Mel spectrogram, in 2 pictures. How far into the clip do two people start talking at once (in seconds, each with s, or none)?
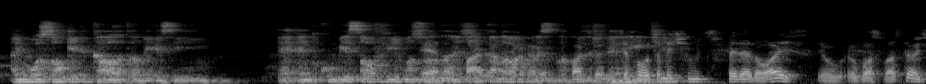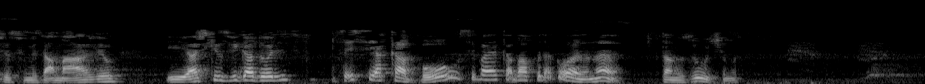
4.2 s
